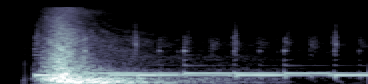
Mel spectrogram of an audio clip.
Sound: whoosh Sound

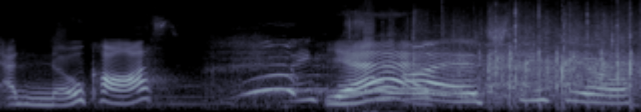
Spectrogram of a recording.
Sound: audience applauds And whoops

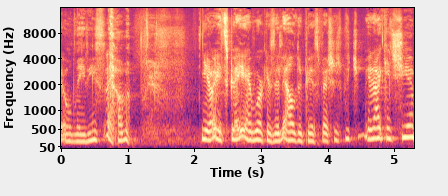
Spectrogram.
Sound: laugh

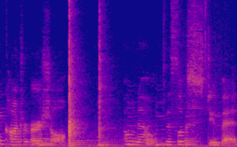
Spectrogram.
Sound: egg cracking

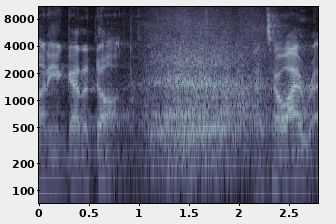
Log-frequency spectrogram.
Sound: audience laughs

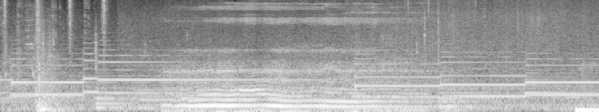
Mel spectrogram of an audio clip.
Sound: groans

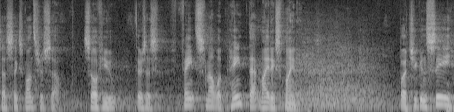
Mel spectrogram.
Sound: laughter

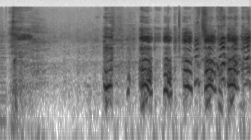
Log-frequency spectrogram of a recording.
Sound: cameraman bursts into laughter

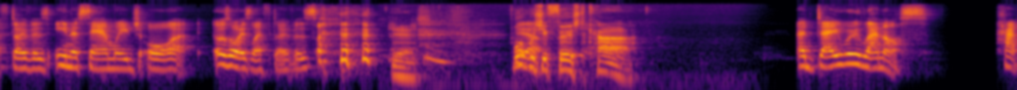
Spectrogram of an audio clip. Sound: laughing

